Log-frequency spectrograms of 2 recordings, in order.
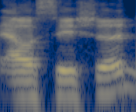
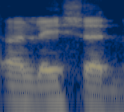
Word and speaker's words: Alsatian: an animal although uh when YouTube pronounces it it's Elation you never correct me you know not once you know for like so many episodes that Jonas like okay bro like the dog okay not election all right Darwin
